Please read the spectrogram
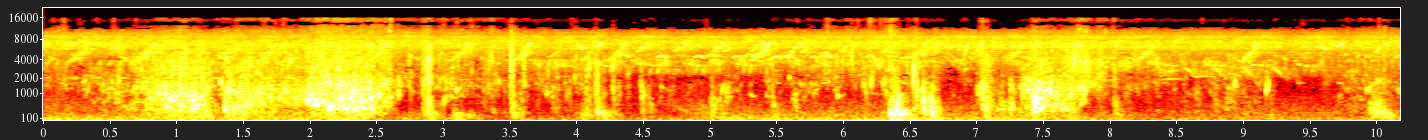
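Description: Soft water swishes and splashes as a small boat is pushed off into shallow lake water and paddled away: a few separate paddle strokes, a second or more apart.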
